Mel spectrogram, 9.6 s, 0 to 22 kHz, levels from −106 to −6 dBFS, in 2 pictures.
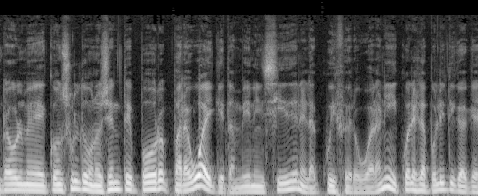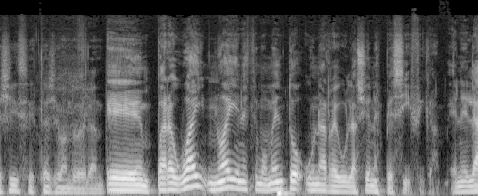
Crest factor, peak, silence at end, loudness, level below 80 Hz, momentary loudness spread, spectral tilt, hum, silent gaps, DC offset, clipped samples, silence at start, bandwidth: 14 dB; -4 dBFS; 0 s; -19 LUFS; -34 dBFS; 10 LU; -7.5 dB/octave; none; none; under 0.1%; under 0.1%; 0 s; 13.5 kHz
